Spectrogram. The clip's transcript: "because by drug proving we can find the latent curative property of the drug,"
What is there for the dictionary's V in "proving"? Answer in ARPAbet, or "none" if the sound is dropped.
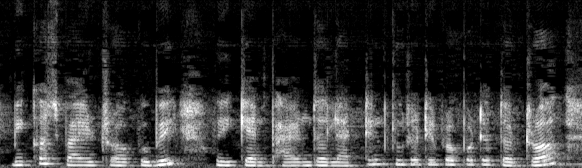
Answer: B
